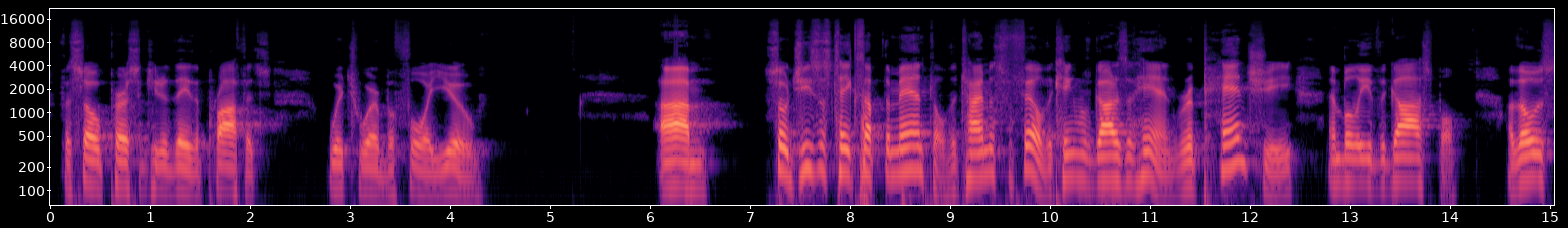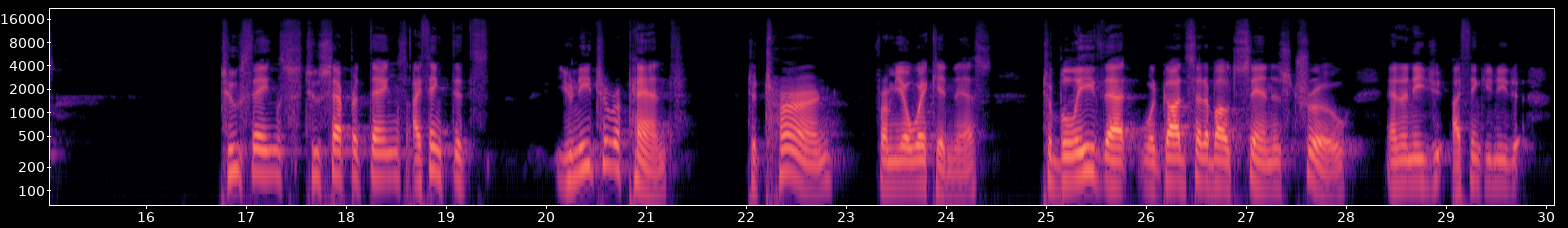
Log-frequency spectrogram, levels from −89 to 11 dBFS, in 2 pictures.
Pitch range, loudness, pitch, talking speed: 120-170 Hz, -22 LUFS, 140 Hz, 145 wpm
